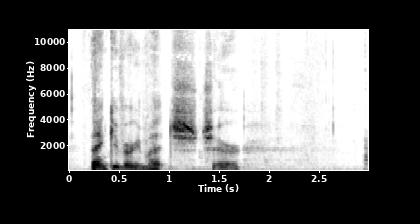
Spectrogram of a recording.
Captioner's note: speaking French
